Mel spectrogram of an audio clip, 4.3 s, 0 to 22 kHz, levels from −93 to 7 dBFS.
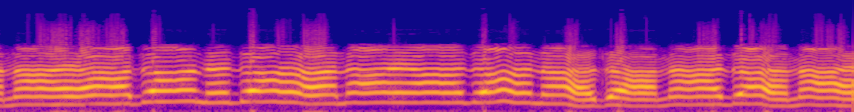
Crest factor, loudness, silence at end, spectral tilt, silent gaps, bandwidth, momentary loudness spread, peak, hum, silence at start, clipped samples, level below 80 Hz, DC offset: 8 dB; -10 LUFS; 0 s; -2.5 dB/octave; none; 8.8 kHz; 3 LU; -2 dBFS; none; 0 s; under 0.1%; -50 dBFS; under 0.1%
